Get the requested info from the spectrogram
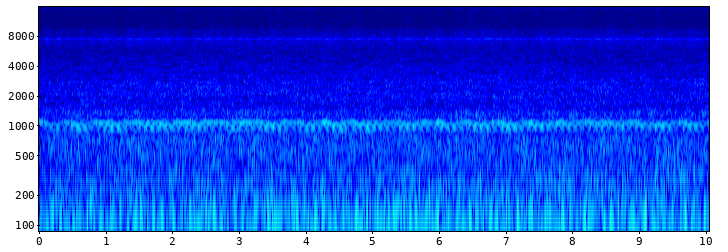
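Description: Steady background room noise: a low hum with a faint constant high whine over a soft hiss, unchanging throughout.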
